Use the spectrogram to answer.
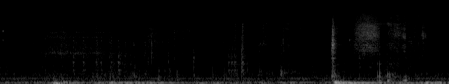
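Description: Paper is folded by hand into a shape, making soft, quiet rustling and creasing with a couple of sharper crinkles standing out.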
